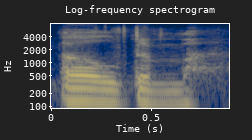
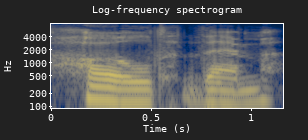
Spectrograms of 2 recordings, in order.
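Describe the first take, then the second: First: Said in a Cockney accent with the h dropped. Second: Said plainly with the h sounded.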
